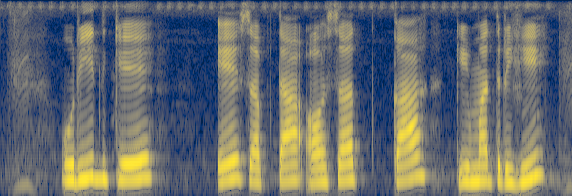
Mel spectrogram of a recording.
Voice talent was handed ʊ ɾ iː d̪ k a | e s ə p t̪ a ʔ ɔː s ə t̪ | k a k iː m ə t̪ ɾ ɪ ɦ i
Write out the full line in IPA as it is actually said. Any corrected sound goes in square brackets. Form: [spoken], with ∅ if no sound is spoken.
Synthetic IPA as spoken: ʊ ɾ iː d̪ k [e] | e s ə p t̪ a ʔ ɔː s ə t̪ | k a k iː m ə t̪ ɾ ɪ ɦ i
